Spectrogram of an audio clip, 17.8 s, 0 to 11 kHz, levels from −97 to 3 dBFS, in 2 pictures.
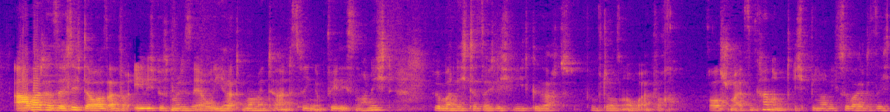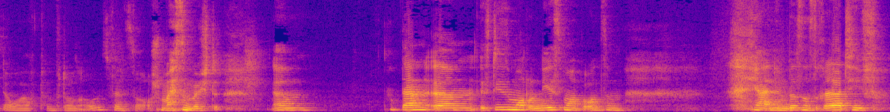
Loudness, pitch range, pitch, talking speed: -16 LUFS, 185-220 Hz, 200 Hz, 210 wpm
